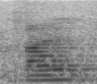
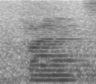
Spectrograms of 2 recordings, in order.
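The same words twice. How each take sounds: The two takes are said the same way.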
